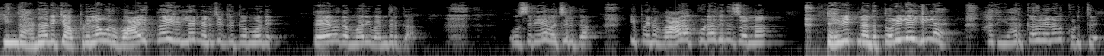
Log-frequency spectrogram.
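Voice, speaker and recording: A man with a Tirunelveli Tamil accent voicing a tender, pleading gang king who longs for family life in an audio story. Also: very high voice. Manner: soft, pleading, heartfelt. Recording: dull lo-fi recording.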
